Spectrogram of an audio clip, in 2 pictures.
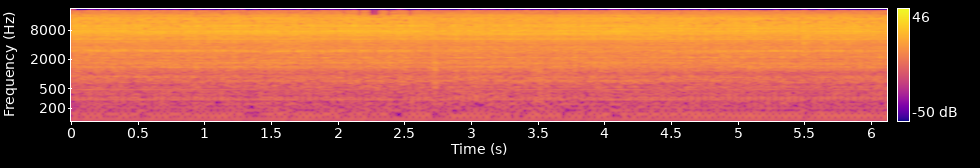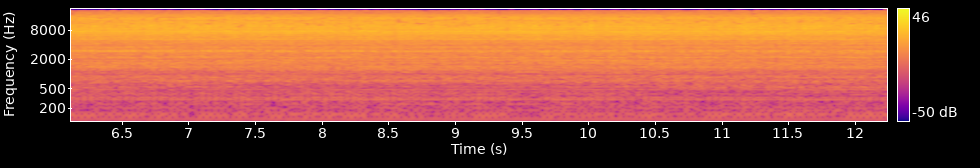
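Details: King Canada 950W two-stroke generator, long-sitting and previously non-starting, restarted after the loose spark plug was tightened, running at no load during voltage testing: steady, even buzz holding one speed with no surging or misses; running normally.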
